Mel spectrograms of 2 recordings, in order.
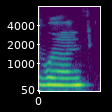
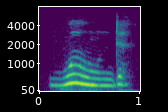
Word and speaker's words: wound: bad s situation worse okay to lick one's wounds is uh to slowly recover after a after being defeated or to make to feel ashamed or unhappy okay um and the pronunciation is wound can you repeat please wound wound perfect yes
